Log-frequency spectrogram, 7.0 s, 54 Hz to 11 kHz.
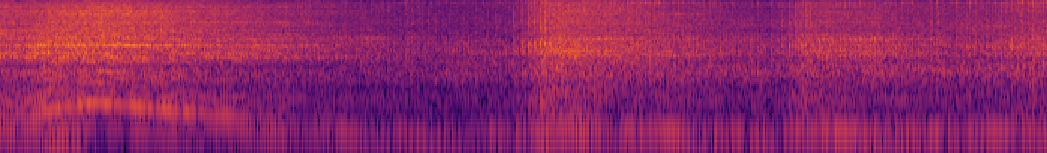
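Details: Bajaj Pulsar AS 150cc engine revs and settles with a coarse gritty rasp, like a mixer machine rubbing as if about to stop; rubbing when clutch pulled; teardown found jammed bearing and clutch assembly needing replacement; worn bottom end, scored piston.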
